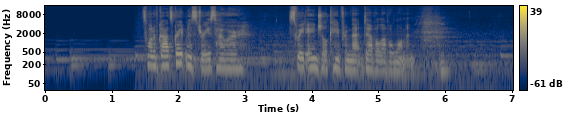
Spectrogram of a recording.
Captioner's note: voiceover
